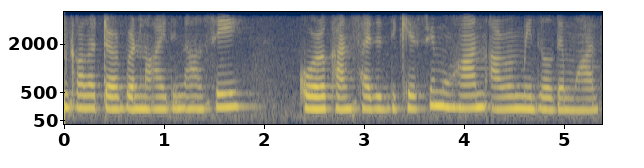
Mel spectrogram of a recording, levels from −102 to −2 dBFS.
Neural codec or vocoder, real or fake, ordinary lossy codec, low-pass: none; real; none; 3.6 kHz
